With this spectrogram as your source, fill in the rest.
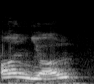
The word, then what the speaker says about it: angyal: En húngaro mismo, si aquí después de la G, no sé si se ve bien en tu pantalla, ponemos GY, se pronuncia Angyal y significa exactamente ángel.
